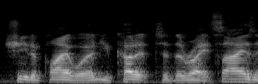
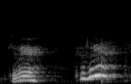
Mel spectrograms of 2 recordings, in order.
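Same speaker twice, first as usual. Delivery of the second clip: much higher sing-song dog call. Real, not acted. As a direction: coax the dog over in a high voice. Calling the dog Max.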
